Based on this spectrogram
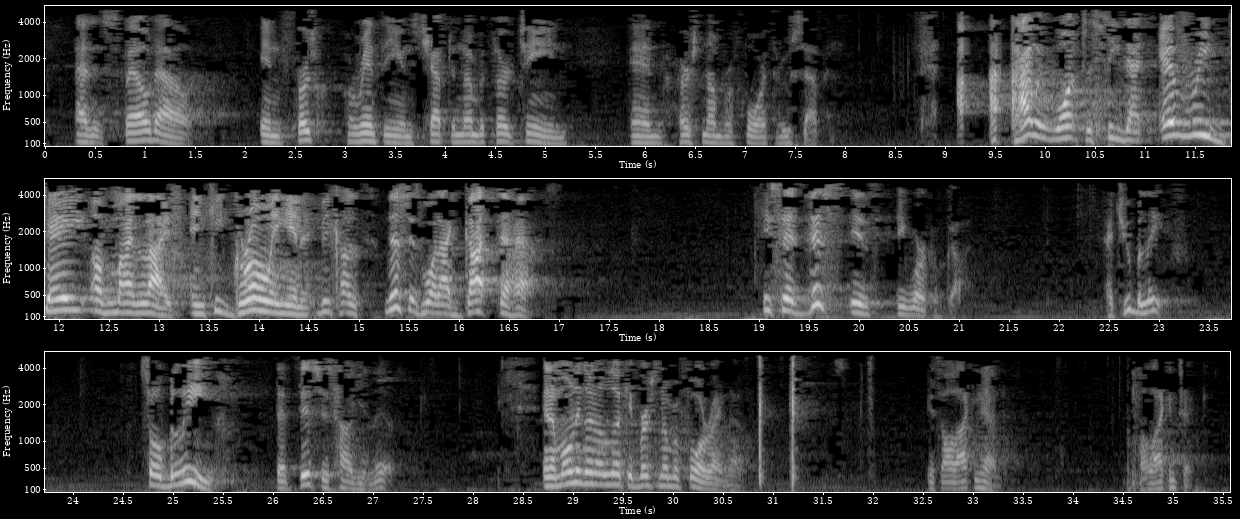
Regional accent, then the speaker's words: California, United States; Look where I come from. I'm from the Bay Area. I'm from Silicon Valley.

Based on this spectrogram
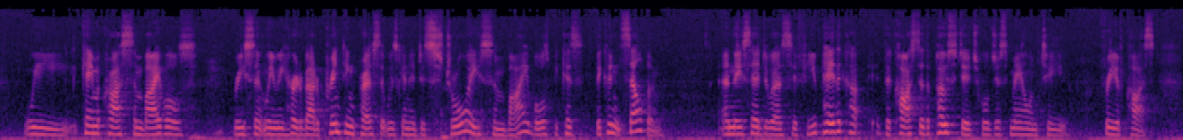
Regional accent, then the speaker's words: South Carolina, United States; I grew up on the Bob Jones campus where my parents were professors, and it warms my heart to see some of their colleagues still.

